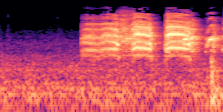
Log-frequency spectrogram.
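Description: White-bellied caique giving loud, harsh squawks, about three in quick succession, starting just under a second in.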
